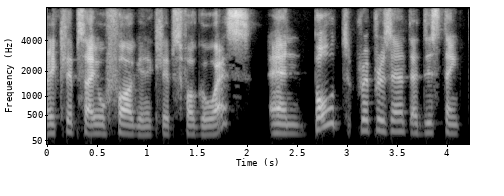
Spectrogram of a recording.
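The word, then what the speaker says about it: fog05: and eclipse fog os it's written fog zero five but it pronounced uh fog os uh so both platforms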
